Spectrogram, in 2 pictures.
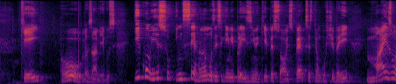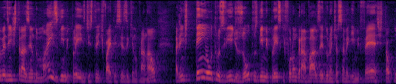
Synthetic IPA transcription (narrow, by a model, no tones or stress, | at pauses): kʰej | owmḛwza̰mḭɡʊs | ɪkõisʊẽseɦɐ̃mʊzesɪɡẽj̃miplejzĩɲʊɐkipesuawɪspɛɾʊkɪ̥sest̪ẽɲɐ̃kuɾt͡ʃid̪ʊai | majzũmɐvezɐʒẽnt͡ʃɪ̥t̪ɾazẽnd̪ʊmajzɡẽj̃miplejzd͡ʒɪːst̪ɾit͡ʃɪ̥fajt̪eɾsezɐkinʊkanaw | aʒẽnt͡ʃɪ̥t̪ẽj̃owt̪ɾʊzvid͡ʒʊzowt̪ɾʊzɡẽj̃miplejskɪfoɾɐ̃w̃ɡɾavad̪ʊzaid̪ʊɾɐ̃nt͡ʃɪɐsɐ̃meɡẽj̃mifɛst͡ʃɪ̥t̪awk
